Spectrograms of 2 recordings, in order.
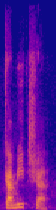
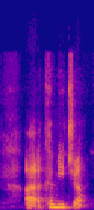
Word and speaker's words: camicia: I don't pronounce Italian. It's a camicia. It's that. I can pronounce French. I can't, Italian. Anyway, camicia.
